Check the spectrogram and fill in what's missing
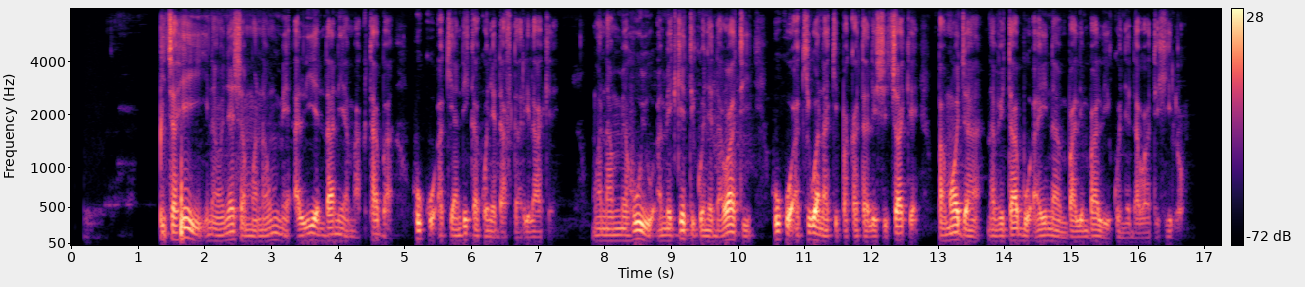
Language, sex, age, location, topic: Swahili, male, 25-35, Nairobi, education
